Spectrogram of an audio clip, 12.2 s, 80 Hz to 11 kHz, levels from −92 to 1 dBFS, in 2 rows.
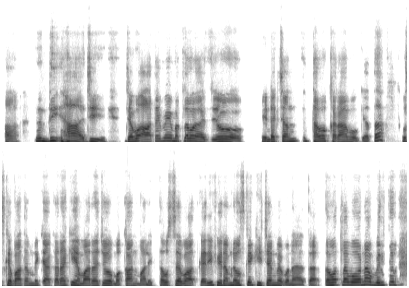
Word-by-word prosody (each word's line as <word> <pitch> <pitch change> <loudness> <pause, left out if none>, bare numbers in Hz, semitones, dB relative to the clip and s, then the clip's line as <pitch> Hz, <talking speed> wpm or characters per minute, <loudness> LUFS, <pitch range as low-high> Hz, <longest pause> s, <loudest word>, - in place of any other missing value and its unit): हाँ 150 -2 -4 0.3
अ, 205 - +4
दि 220 +5 +3
हाँ 190 -1 +2
जी। 155 -3 0 0.3
जब 170 +1 +3
वो 205 - +4
आते 165 0 +1
हुए 215 +2 -1
मतलब 200 +1 0
अ, 175 -3 +1
जो 155 -2 +1 0.3
इंडक्शन 175 +3 0 0.3
था 175 - +3
वो 200 +1 +2
ख़राब 170 +2 -1
हो 155 - -2
गया 140 -1 -3
था। 235 - 0 0.3
उसके 155 +3 +1
बाद 165 0 0
हमने 170 0 -4
क्या 165 -1 -1
करा 155 +2 -2
कि 195 +3 -1
हमारा 165 -1 +1
जो 175 0 +1
मकान 170 +3 -1
मालिक 135 -3 -4
था 140 - +1
उससे 145 +4 +1
बात 160 -1 +1
करी। 165 +5 +1
फ़िर 190 -2 0
हमने 180 +2 +1
उसके 185 +3 +1
किचन 185 -1 +1
में 180 -2 0
बनाया 125 -3 -2
था। 135 - +2 0.2
तो 200 +1 +5
मतलब 215 +1 +1
वो 215 0 +5
ना 240 +2 +2
बिल्कुल 200 +2 -1
175 Hz, 220 wpm, -22 LUFS, 160-195 Hz, 0.3 s, तो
